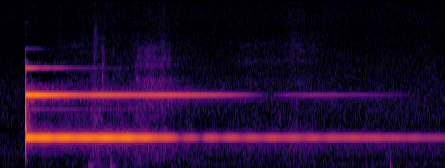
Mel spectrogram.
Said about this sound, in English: So I'll go ahead and ring the bell once and three times to come to a close.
